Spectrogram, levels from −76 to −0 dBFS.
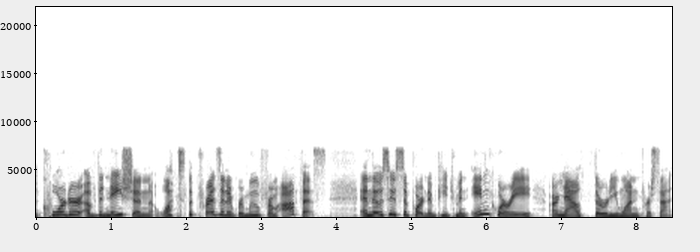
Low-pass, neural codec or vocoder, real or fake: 7.2 kHz; codec, 16 kHz, 16 kbps, FunCodec, trained on Chinese and English, 50 frames a second; fake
